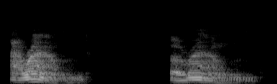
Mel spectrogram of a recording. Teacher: the correct version is around with the first a going from a to schwa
